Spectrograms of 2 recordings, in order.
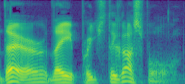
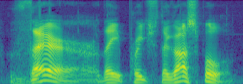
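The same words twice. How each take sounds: First: Said in the usual way. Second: "There" stretched long and low, heavily weighted; stress on THERE. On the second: Shown as a demonstration. Preacher showing listeners what scripture emphasizes, stress on "There". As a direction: lean slowly on "There" to emphasize it. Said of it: "It is emphasized".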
